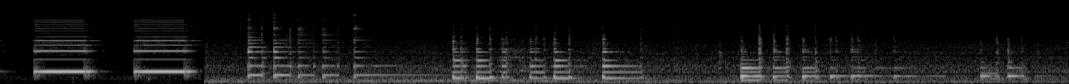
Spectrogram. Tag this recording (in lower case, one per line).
music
